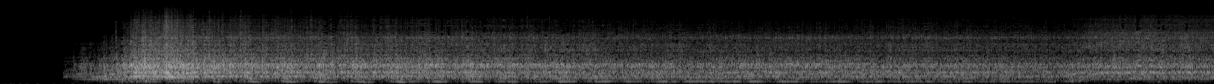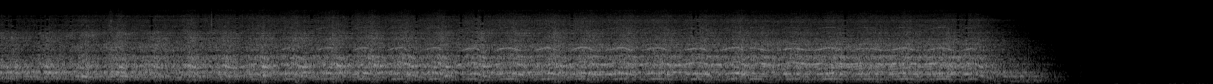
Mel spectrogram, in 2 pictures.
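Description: Blendtec blender running its preset juice cycle, blending soaked cashews and water into cashew cream. It starts about a second in, shifts pitch about halfway through, and cuts off shortly before the end.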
